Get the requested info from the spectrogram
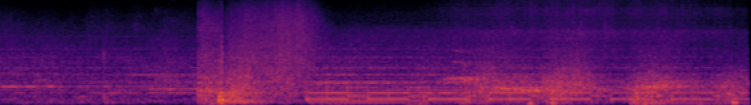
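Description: Background music with a steady, repeating pattern, and a loud rushing splash of water beginning a little under three seconds in and fading over about a second and a half, as of a body plunging into a pool heard from under the water.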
